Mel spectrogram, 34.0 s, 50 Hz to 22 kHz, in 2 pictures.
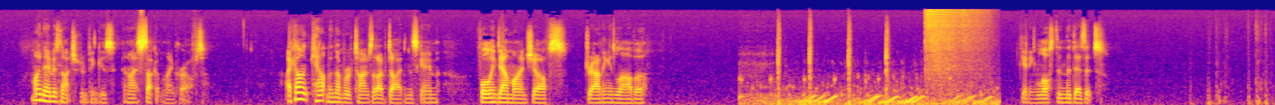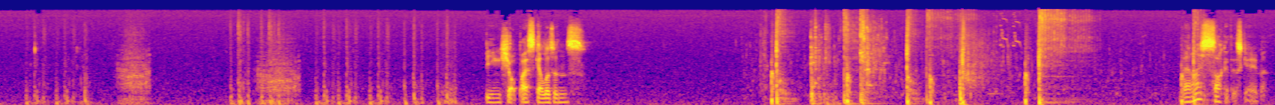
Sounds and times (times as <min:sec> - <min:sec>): Speech: 0:00.4 - 0:02.8, 0:03.8 - 0:08.7, 0:13.6 - 0:14.8, 0:23.5 - 0:24.9, 0:32.8 - 0:34.0.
